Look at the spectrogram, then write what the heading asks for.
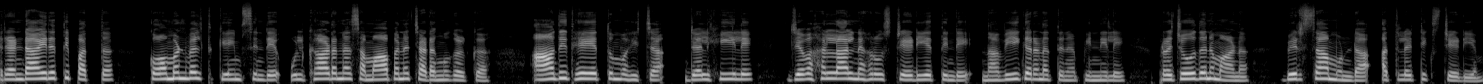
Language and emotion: Malayalam, neutral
